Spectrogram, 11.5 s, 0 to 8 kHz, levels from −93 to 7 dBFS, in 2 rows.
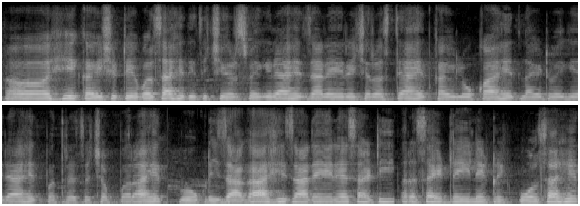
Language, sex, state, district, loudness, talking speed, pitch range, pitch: Marathi, female, Maharashtra, Pune, -25 LUFS, 155 wpm, 200-215 Hz, 210 Hz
